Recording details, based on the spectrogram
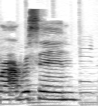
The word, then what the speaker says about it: Roberson: So otenti is the Hebrew for authentic, and that is spelled O-T-E-N-T-I, love, L-O-V-E. Facebook, I'm just Bethlehem Roberson. My last name is R-O-B-E-R-S-O-N, no T's, no I's.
